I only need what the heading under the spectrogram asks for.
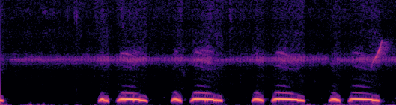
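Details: Spotted dove, a young caged bird just starting to call, taken to the forest for the first time for training in Gia Lai, Vietnam; four clear paired coos, a brief note followed by a drawn-out falling coo, evenly spaced in quiet surroundings.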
